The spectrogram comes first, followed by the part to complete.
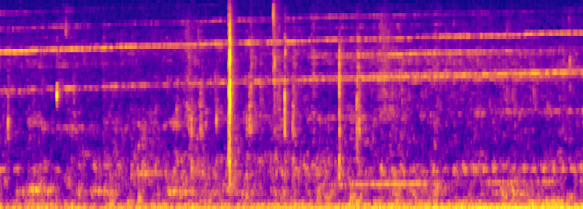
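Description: Quiet room tone: a faint low hum under several thin, steady high-pitched tones that slowly rise in pitch, with a few faint ticks and one sharper click about three and a half seconds in.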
